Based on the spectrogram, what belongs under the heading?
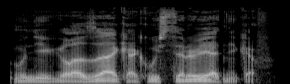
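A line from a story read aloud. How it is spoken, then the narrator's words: Grumbling. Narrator (Russian): проворчал Хрофт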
